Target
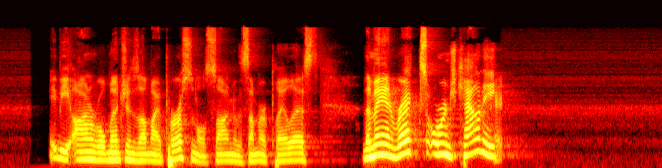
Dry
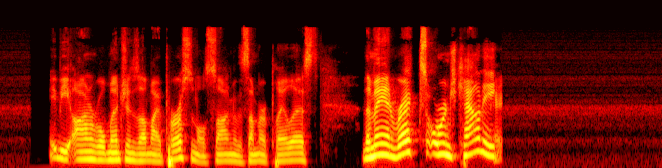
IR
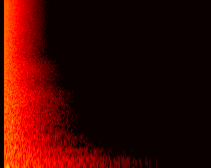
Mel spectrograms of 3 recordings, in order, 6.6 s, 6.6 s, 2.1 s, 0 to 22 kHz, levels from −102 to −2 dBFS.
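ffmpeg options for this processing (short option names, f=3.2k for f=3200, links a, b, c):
-filter_complex "[0:a]asplit=2[a][b];[1:a]atrim=start_sample=2205,lowshelf=f=490:g=-9.5[c];[b][c]afir=irnorm=-1:irlink=0,volume=-25.5dB[d];[a][d]amix=inputs=2:normalize=0,volume=7.5dB"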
